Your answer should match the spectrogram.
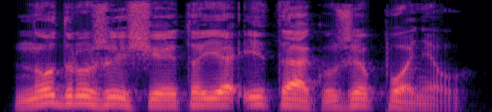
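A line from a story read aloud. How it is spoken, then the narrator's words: Inner snort. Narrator (Russian): хмыкнул я про себя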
